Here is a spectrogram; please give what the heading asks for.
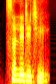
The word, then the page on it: solidity: Indian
